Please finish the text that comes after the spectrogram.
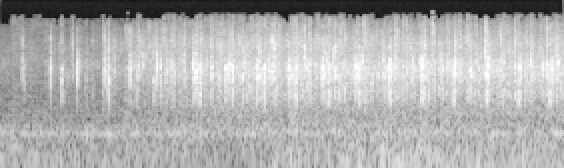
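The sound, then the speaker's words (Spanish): A crowd in Aragon, Spain breaks into applause ending a minute of silence for the victims of a tragedy; scattered claps at first quickly building into steady, dense clapping from many people, with no talking. “Un minuto de silencio que ha finalizado con aplausos.”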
